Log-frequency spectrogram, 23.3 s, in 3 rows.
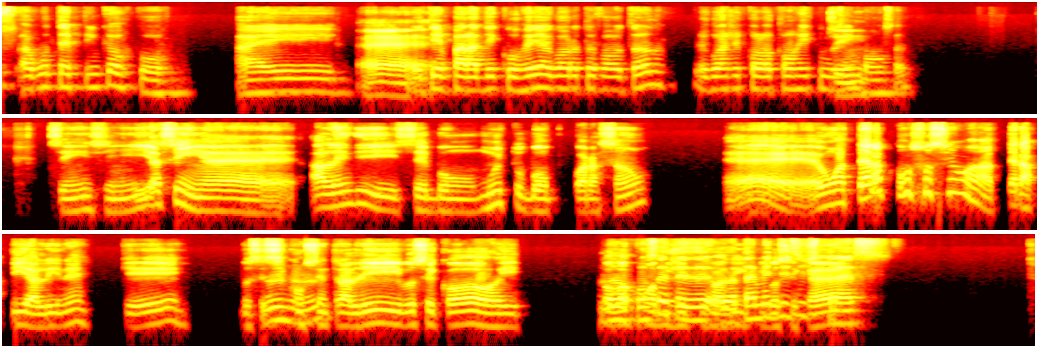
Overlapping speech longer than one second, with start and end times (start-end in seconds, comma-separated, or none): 20.0-21.9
